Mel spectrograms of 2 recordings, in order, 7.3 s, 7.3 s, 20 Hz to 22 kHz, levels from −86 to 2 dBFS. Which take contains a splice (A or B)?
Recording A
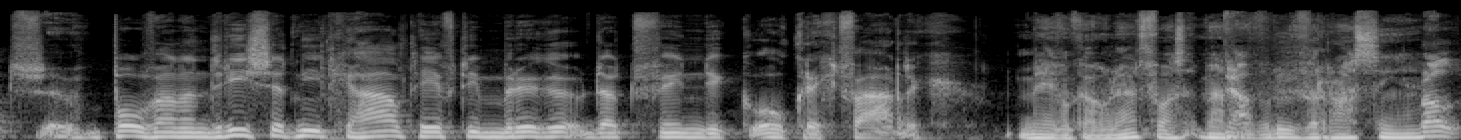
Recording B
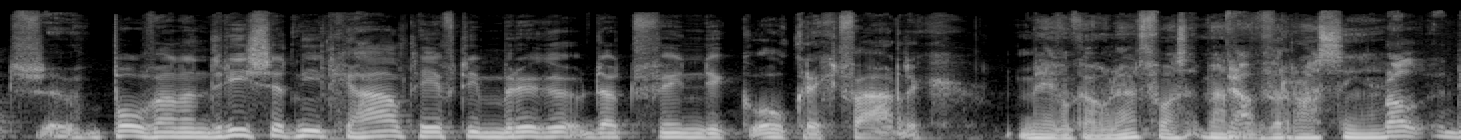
B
